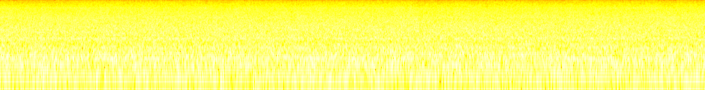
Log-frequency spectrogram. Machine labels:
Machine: slide rail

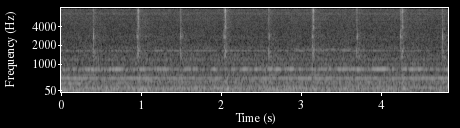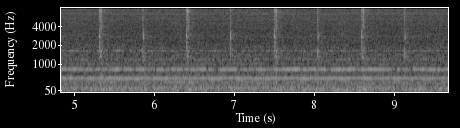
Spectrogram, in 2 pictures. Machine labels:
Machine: valve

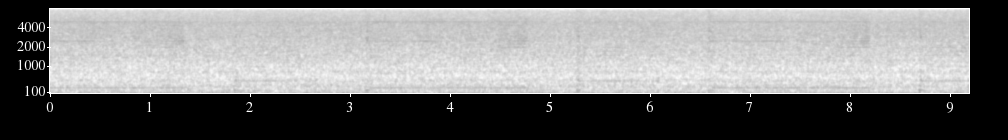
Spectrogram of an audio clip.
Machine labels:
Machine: slide rail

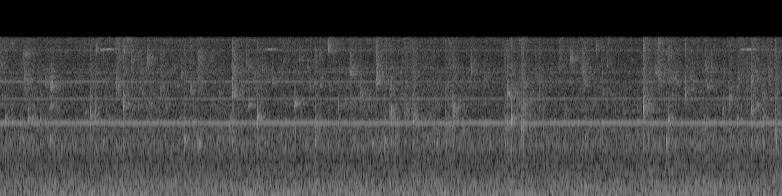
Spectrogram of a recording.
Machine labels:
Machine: pump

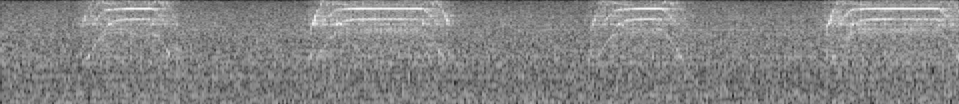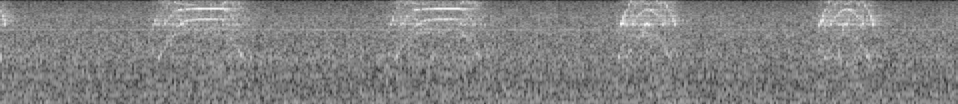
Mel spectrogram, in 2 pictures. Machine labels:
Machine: slide rail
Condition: abnormal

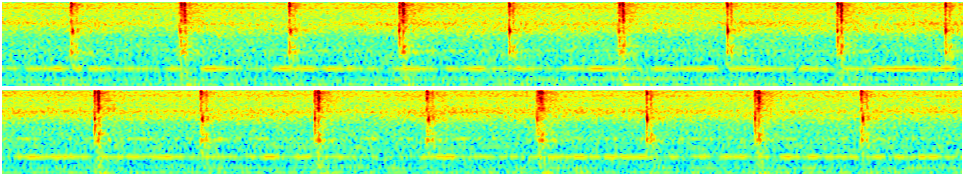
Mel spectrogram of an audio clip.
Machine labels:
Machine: valve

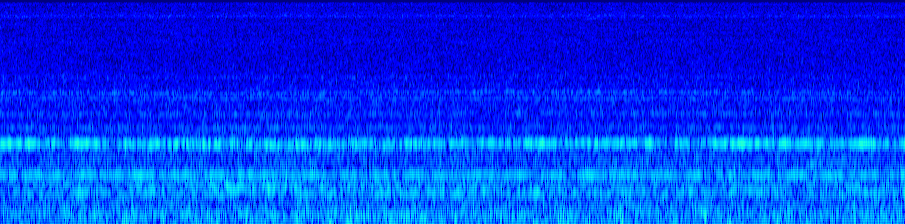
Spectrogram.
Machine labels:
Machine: fan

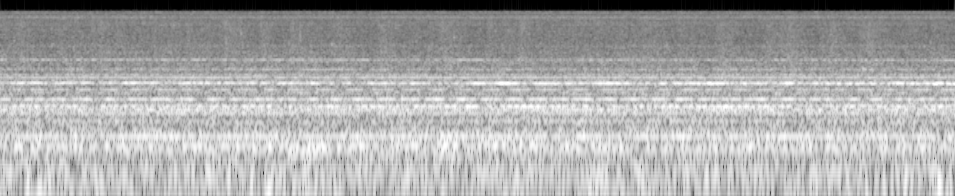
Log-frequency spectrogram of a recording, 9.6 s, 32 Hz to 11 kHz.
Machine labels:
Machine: pump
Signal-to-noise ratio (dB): -6 dB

